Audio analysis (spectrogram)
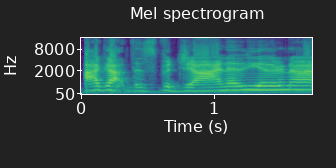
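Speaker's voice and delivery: blunt, matter-of-fact, bragging tone. Retelling what a guy who comes up says, imitating a guy's way of saying it. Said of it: "that's how he says it".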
